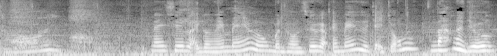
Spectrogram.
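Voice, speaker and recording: A woman chats at home in a somewhat high voice, doting and chatty, slipping into baby talk. Music plays clearly under her voice. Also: quick pace. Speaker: pet vlogger. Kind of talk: casual vlog narration.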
